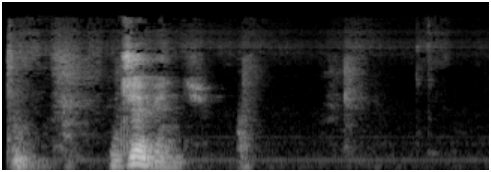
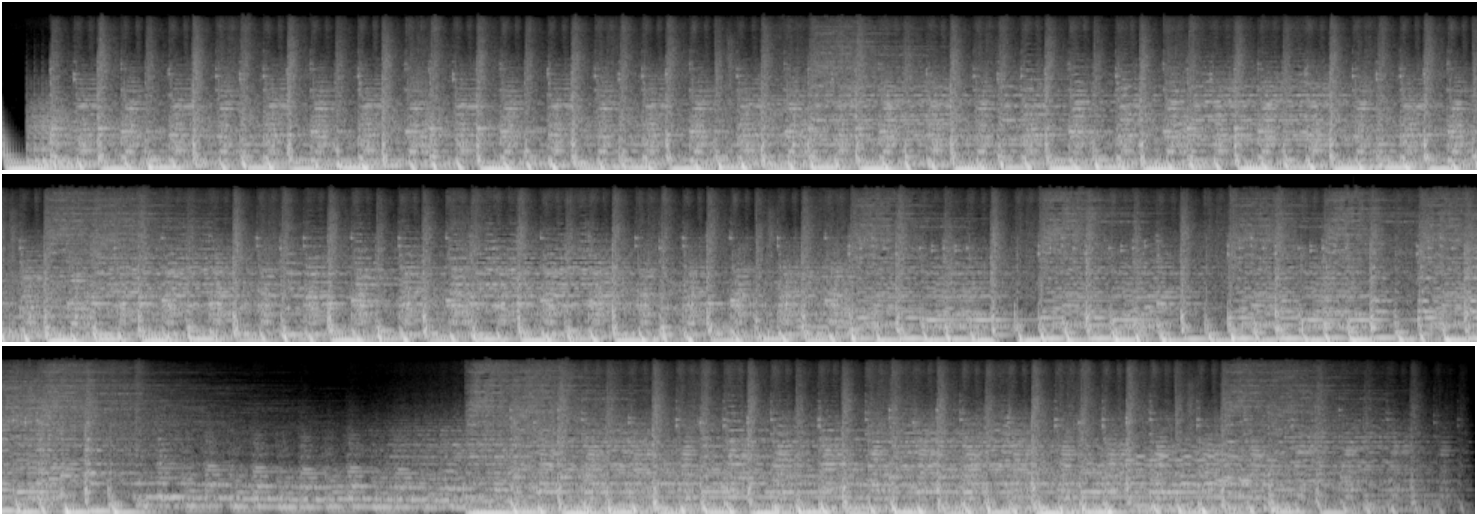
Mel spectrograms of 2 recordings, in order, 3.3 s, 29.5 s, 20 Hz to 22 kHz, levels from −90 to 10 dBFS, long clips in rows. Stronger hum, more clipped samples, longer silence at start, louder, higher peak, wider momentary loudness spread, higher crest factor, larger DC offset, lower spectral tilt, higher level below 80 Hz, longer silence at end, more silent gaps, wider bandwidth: neither; neither; about the same, 0.05 s vs 0 s; second, -21 LUFS vs -15 LUFS; about the same, -2 dBFS vs 0 dBFS; first, 28 LU vs 4 LU; first, 26 dB vs 14 dB; neither; second, -3 dB/octave vs -6 dB/octave; second, -56 dBFS vs -16 dBFS; first, 0.9 s vs 0.1 s; neither; about the same, 16 kHz vs 15.5 kHz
